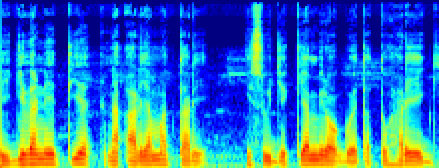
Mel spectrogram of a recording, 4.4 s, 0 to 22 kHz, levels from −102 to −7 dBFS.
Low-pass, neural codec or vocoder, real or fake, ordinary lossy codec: 19.8 kHz; none; real; MP3, 96 kbps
